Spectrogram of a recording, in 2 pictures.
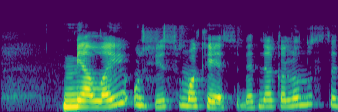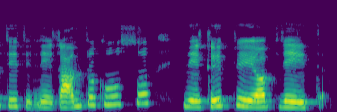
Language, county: Lithuanian, Kaunas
